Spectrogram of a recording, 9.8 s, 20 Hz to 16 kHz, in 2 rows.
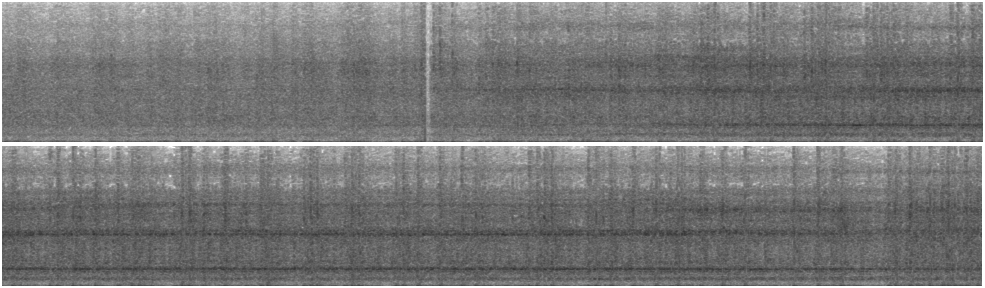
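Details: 1964 VW Beetle air-cooled engine idling from cold after a tune-up replacing rockers, carburetor and ignition parts: low, even idle with a steady beat, no misses, knocks or hunting; healthy.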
